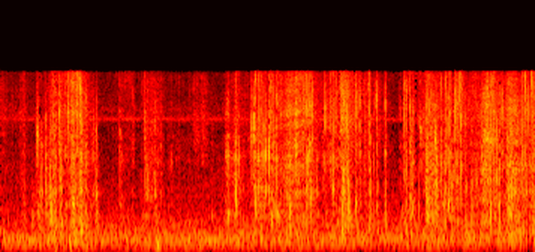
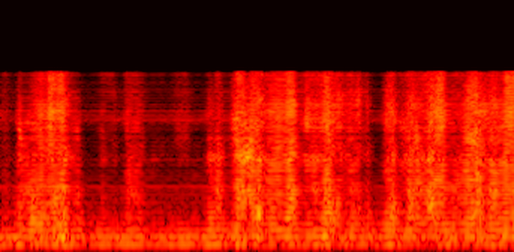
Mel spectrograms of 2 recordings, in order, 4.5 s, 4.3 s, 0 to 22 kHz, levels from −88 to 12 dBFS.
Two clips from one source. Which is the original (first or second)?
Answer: first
